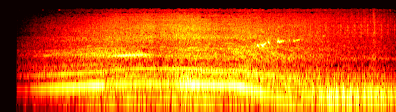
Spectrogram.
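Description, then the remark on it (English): A car engine revs steadily as an engineer drives away to work, the pitch slowly dropping, with faint tire noise and rumble continuing to the end; no one speaks. “He goes to work by car.”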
